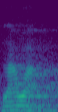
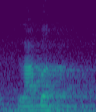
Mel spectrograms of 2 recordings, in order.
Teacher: antara huruf w dengan huruf b itu satu wilayah artikulasi w B berarti huruf bibir maksudnya huruf bilabial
